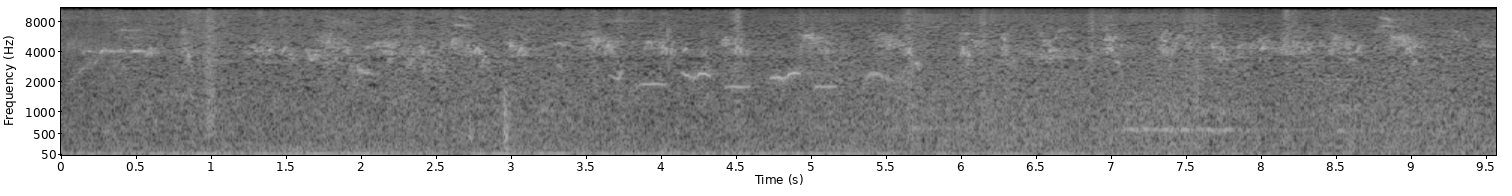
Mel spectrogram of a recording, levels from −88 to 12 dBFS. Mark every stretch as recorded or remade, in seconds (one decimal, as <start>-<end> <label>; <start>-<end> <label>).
0.0-9.6 recorded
